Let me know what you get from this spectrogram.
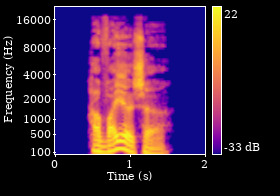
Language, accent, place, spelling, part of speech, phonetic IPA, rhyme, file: German, Germany, Berlin, hawaiischer, adjective, [haˈvaɪ̯ɪʃɐ], -aɪ̯ɪʃɐ, De-hawaiischer.ogg
- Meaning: 1. comparative degree of hawaiisch 2. inflection of hawaiisch: strong/mixed nominative masculine singular 3. inflection of hawaiisch: strong genitive/dative feminine singular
